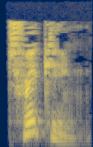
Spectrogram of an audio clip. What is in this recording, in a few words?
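"tricking", British English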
